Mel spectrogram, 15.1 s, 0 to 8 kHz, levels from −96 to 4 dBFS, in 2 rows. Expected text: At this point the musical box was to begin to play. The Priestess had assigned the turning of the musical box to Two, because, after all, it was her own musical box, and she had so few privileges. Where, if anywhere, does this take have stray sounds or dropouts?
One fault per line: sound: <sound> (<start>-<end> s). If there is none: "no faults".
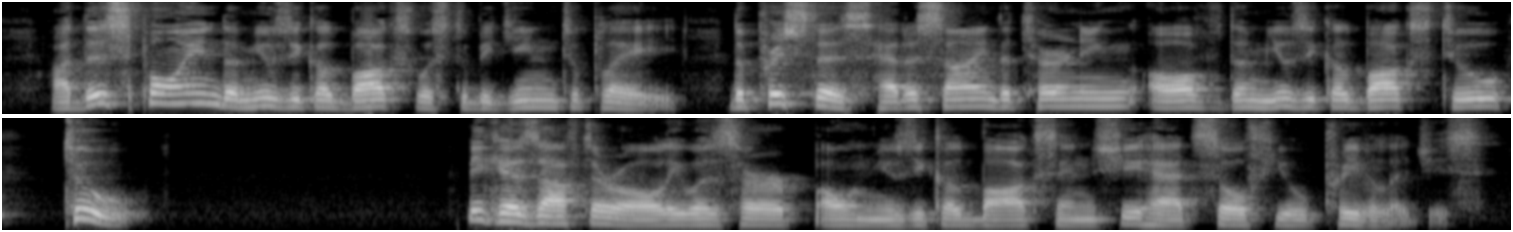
no faults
